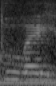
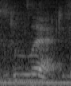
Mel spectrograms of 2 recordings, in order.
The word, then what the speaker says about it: Bulette: And one thing that came out, a godsend for Julia Bulette, and I pronounce it Bulette, even though most of Virginia City says Bulette, is because of this research.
